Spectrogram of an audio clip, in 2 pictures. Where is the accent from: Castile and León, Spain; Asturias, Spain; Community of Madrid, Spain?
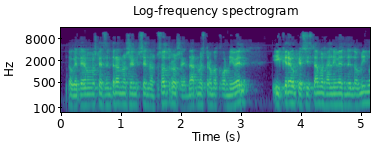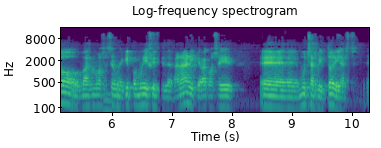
Asturias, Spain; soy asturiano, vengo de fuera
